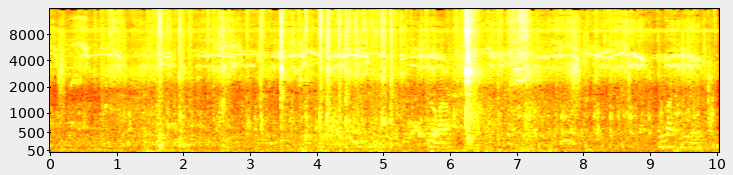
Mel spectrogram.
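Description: Wire cage doors rattle and clink.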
